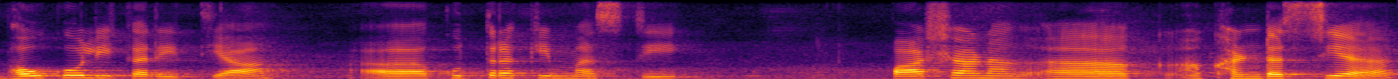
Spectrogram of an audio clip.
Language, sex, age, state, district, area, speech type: Sanskrit, female, 45-60, Karnataka, Chamarajanagar, rural, spontaneous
